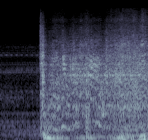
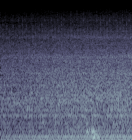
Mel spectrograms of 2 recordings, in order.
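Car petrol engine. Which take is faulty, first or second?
first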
